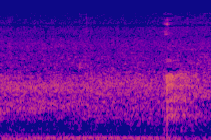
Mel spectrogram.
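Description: Steady low background rumble with no clear event, and a brief soft sound near the end.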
